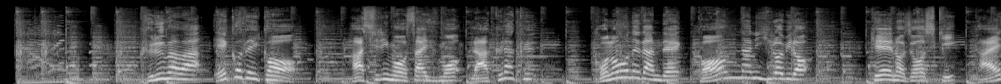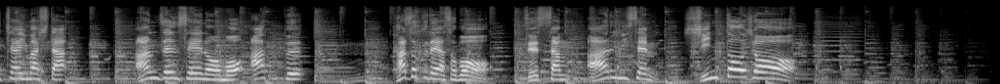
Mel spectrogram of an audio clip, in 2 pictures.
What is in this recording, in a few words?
narration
